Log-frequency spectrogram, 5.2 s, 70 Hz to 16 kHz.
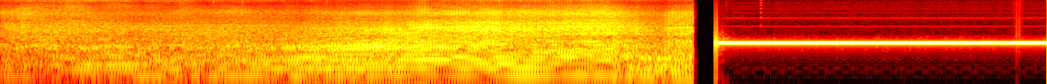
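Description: A vehicle engine drawing closer and growing louder, cut off about three and a half seconds in by a loud, steady single-pitch beep: the 1 kHz test tone of a TV colour-bar screen.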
